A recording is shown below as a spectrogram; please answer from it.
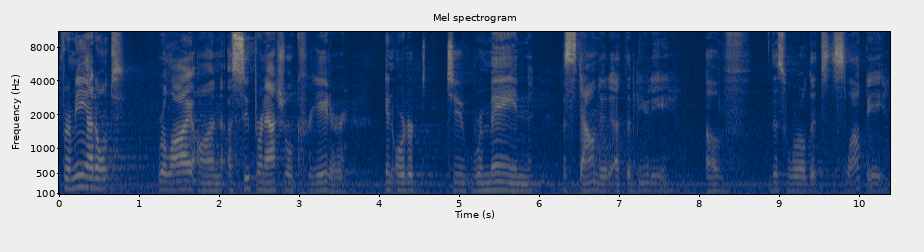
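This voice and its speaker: A woman's voice: sits low, steady tone, unhurried, fairly bright tone, long reverb tail, slight background noise. A woman in her fifties, a rabbi, speaking thoughtfully and searching for her words during a panel discussion. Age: 50s.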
